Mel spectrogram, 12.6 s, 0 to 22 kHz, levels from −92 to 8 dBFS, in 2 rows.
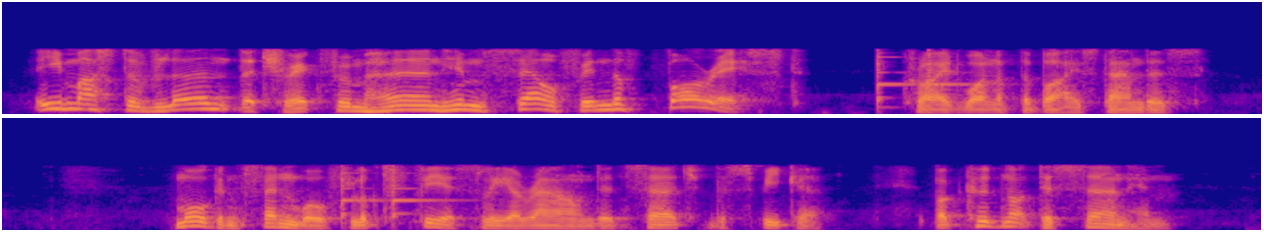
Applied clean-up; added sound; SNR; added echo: none; Percussion; 14 dB; none.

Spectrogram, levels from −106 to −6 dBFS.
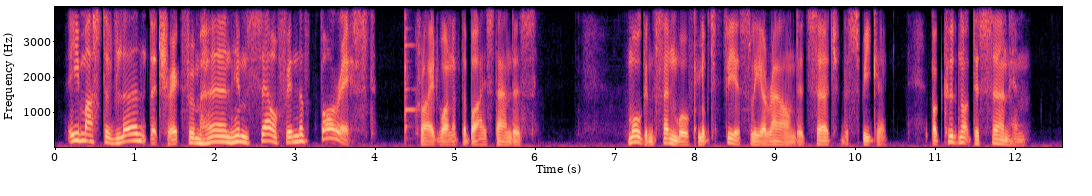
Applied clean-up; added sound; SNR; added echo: neural diffusion model UNIVERSE++.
